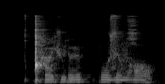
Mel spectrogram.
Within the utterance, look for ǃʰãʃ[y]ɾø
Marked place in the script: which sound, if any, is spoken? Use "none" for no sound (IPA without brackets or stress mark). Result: y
